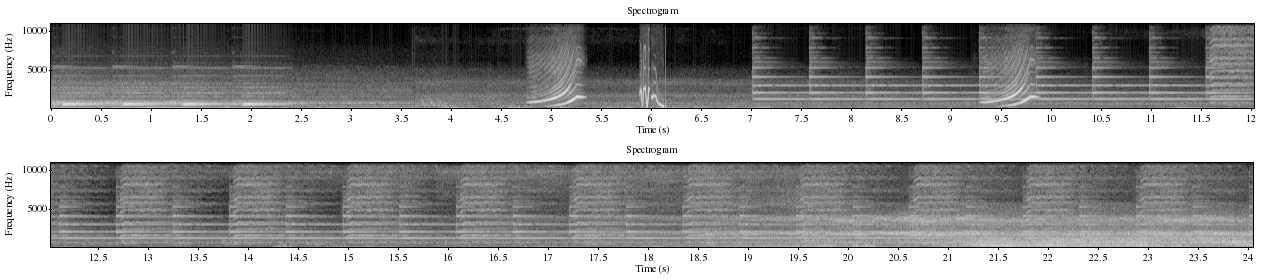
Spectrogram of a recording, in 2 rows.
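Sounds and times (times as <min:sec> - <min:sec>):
short rising whistle: 0:04.8 - 0:06.2, 0:09.3 - 0:09.9
railroad crossing bell ringing: 0:07.2 - 0:19.7.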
